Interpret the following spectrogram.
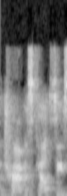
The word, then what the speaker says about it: Travis Kelce: So Travis Kelce. So we had it right. Some song lyrics to her next song after they break up. What will her song be about? Travis Kelce.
